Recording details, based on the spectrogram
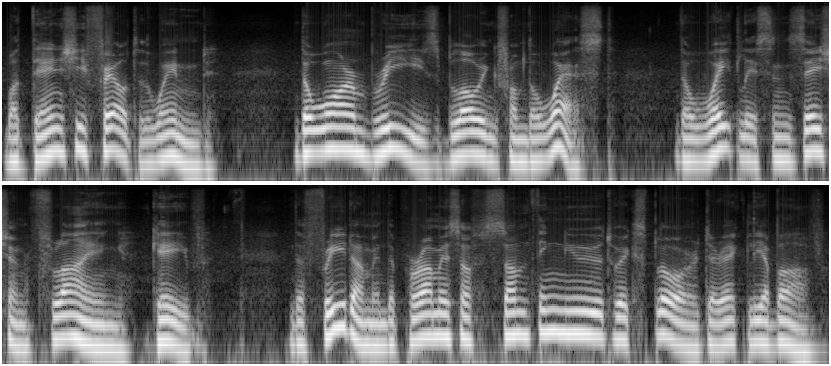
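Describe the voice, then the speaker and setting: A man's voice: medium pitch, animated, a little slow, warm tone, no room sound. A man reading a fantasy adventure story aloud as its narrator. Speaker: fan fiction narrator.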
